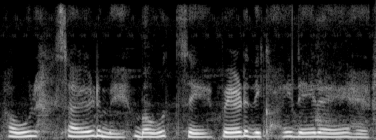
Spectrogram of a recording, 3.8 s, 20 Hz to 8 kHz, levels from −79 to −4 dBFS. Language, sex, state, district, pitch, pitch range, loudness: Hindi, female, Uttar Pradesh, Saharanpur, 225 Hz, 220-240 Hz, -15 LUFS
